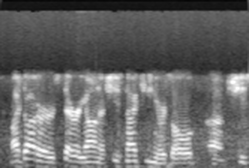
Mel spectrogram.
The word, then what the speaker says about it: Cieriana: C-I-E-R-I-A-N-A, Sariana. – Sariana.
